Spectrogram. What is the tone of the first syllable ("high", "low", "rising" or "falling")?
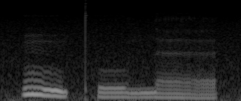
falling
